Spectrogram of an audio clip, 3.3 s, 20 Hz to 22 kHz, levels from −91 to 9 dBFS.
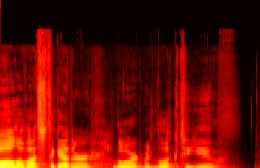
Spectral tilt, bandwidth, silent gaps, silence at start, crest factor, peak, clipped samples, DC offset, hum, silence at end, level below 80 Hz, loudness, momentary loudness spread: -6 dB/octave; 18 kHz; none; 0 s; 20 dB; 0 dBFS; under 0.1%; under 0.1%; none; 0.55 s; -72 dBFS; -22 LUFS; 14 LU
